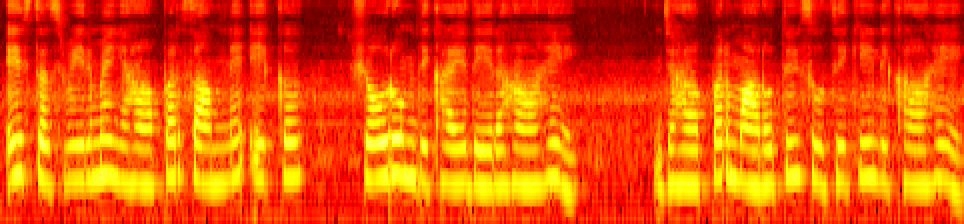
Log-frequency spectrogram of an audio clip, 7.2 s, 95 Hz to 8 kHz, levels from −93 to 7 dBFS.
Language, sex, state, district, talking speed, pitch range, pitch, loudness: Hindi, female, Rajasthan, Jaipur, 150 wpm, 215-240 Hz, 225 Hz, -18 LUFS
